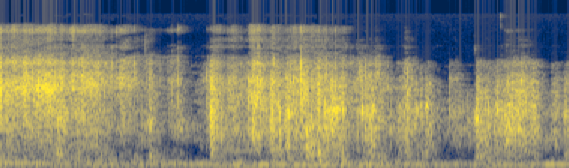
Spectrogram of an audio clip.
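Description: Crunching of refrozen ice being chewed, with a spoon scraping and scooping crushed ice in the mold; dense crunches with short pauses.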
